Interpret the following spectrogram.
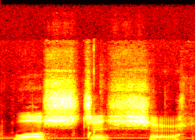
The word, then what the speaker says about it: Worcestershire: No, you have to say sh instead of st. Worcestershire.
